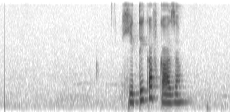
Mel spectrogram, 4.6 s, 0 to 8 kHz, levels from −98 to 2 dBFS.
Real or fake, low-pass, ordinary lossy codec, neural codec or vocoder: real; 7.2 kHz; none; none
